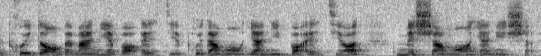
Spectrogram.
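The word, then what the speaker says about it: prudemment: که دقت کنید این توی تلفظ ا ما خونده میشه. مثلا پرودان پرودامان، نمیگید پرودمان، میگید پرودامان. خب، و اگر که با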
